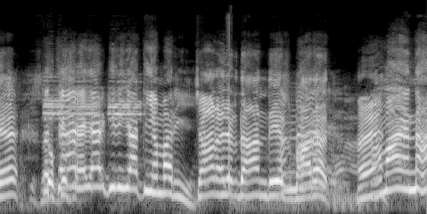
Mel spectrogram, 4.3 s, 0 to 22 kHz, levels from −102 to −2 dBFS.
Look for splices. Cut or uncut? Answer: cut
